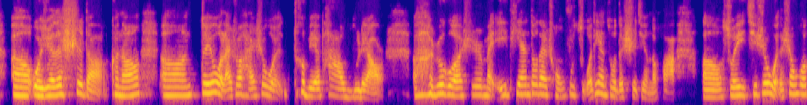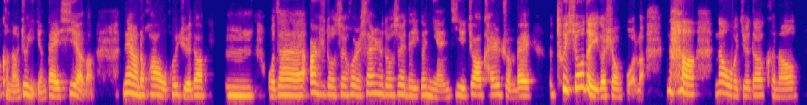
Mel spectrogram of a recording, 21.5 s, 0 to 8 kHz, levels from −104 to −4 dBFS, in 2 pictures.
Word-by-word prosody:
呃， 195 -2 +6
我 195 -3 +8
觉 195 +2 +6
得 215 +2 +5
是 230 +2 +3
的， - - +1
可 215 - 0
能， 195 +4 +4 0.3
嗯， 195 0 +2
对 245 - +4
于 - - +7
我 260 -4 +6
来 - - +2
说 220 +4 +1
还 180 -3 -3
是 225 +5 -5
我 190 -5 -1 0.2
特 275 0 -2
别 175 -2 +2
怕 175 0 -3
无 160 -1 -6
聊 160 -1 +2
儿。 - - -3 0.4
啊， 200 +4 0
如 225 +2 +2
果 190 -3 +4
是 205 +2 -6
每 185 -3 -2
一 180 - -5
天 220 +2 -2
都 230 0 -2
在 220 -2 +3
重 175 -5 -8
复 210 - -10
昨 190 - -5
天 240 -3 -1
做 190 -3 -5
的 160 -1 -4
事 170 +1 -4
情 155 -4 -9
的 130 - -6
话， - - -7 0.4
呃， 160 -1 +1
所 190 +4 -1
以 195 -1 +1
其 200 +4 -4
实 245 +4 +2
我 250 - +4
的 - - -4
生 225 +6 -1
活 215 -1 +1
可 185 - -5
能 140 -1 -5
就 225 - 0
已 185 - -3
经 135 -3 -10
代 180 0 +3
谢 175 +7 -2
了， - - -4 0.4
那 255 - -1
样 230 -3 +4
的 205 - +1
话 210 0 +1
我 175 - -1
会 220 +6 -5
觉 165 -5 0
得， 195 - +2 0.4
嗯， 190 -1 -1 0.2
我 185 - -2
在 200 -1 +1
20 260 -5 +2
多 205 -1 -4
岁 210 +2 -7
或 220 +1 -4
者 200 - -3
30 240 +3 -3
多 210 -1 -5
岁 220 +1 -4
的 195 -2 -6
一 180 - -5
个 205 +2 -6
年 160 -5 -7
纪 185 +1 -5
就 200 - -5
要 205 - +6
开 205 +1 -4
始 220 - -1
准 180 -7 -6
备， 185 +2 +5 0.3
呃， 220 - -9
退 335 - +4
休 375 +5 +2
的 - - +8
一 175 - +3
个 180 +2 +6
生 175 -2 -2
活 - - -8
了， - - -5 0.3
那 300 0 0 0.5
那 255 +2 0
我 210 -5 -1
觉 180 0 -7
得 200 +2 -2
可 195 - -10
能， 170 +1 -3
195 Hz, 285 characters per minute, -21 LUFS, 180-220 Hz, 0.5 s, 我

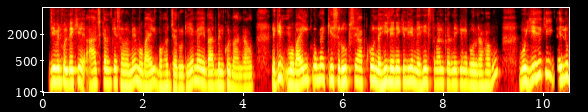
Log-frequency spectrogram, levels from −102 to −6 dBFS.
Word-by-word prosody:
जी 170 +1 +5
बिल्कुल, 165 -1 +4
देखिए, 155 +1 +2
आज 150 +1 -5
कल 160 -2 0
के 165 0 +1
समय 140 -4 -2
में 155 +5 0
मोबाइल 145 -1 0
बहुत 130 0 -3
ज़रूरी 120 0 -2
है, 160 - +2
मैं 175 -1 0
ये 155 - +3
बात 135 -1 -1
बिल्कुल 135 +1 0
मान 115 -2 -6
रहा 115 0 -6
हूँ। 120 +2 -8 0.4
लेकिन 190 +6 0
मोबाइल 145 +4 +2
को 185 +1 0
मैं 190 0 0
किस 185 -1 -2
रूप 165 0 +5
से 185 - -1
आपको 165 +2 +1
नहीं 160 +1 +3
लेने 165 -1 +5
के 170 - -1
लिए, 170 0 +2
नहीं 155 +1 +1
इस्तेमाल 155 -1 -4
करने 150 0 -1
के 155 0 -3
लिए 150 0 -1
बोल 135 -1 +1
रहा 135 +1 -3
हूँ। 200 - -4 0.4
वो 170 +2 +6
ये 185 +7 0
है 245 - 0
कि 250 -2 -4
कई 180 - +4
लोग 215 +1 -1
155 Hz, 255 wpm, -22 LUFS, 140-170 Hz, 0.4 s, वो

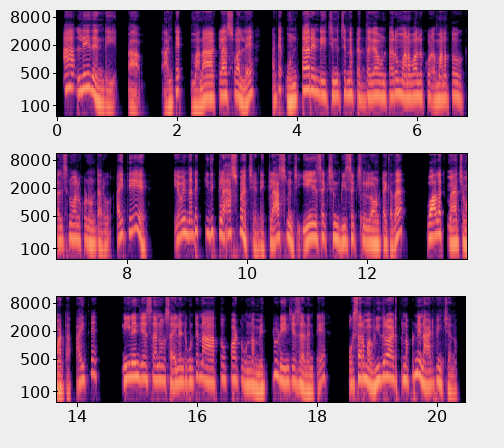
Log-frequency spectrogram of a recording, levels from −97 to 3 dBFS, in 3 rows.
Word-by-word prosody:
అహా! 250 +1 +4 0.2
లేదండి. 140 - +2 0.4
ఆహ్, - - -1 0.5
అంటే 115 +1 -1 0.3
మన 100 +5 0 0.2
క్లాస్ 165 0 +2
వాళ్ళే. 130 -5 +2 0.4
అంటే 135 - -4 0.2
ఉంటారండి 200 - +4
చిన్న, 165 -1 -1
చిన్న 175 -1 -1
పెద్దగా 155 +3 +1
ఉంటారు. 160 +2 -1
మన 150 - +3
వాళ్ళు 160 0 +2
కూడా 150 -4 -3
మనతో 145 +3 -1 0.2
కలిసిన 145 +4 -4
వాళ్ళు 165 -1 0
కూడా 145 -3 -1
ఉంటారు. 125 -3 -4 0.2
అయితే 205 +5 -1 0.7
ఏమైందంటే, 205 +4 +1 0.2
ఇది 220 +2 -2
క్లాస్ 215 +1 +4
మ్యాచండి. 120 - -1
క్లాస్ 180 +7 +3
నుంచి 140 -7 -2 0.2
ఏ - - +7 0.2
సెక్షన్, 170 -1 -1
బి 145 - +1
సెక్షన్ 160 -1 -3
ఇలా 135 -1 +2
ఉంటాయి 130 +1 -2
కదా! 115 - +4 0.5
వాళ్ళకి 185 +2 +6
మ్యాచ్ 135 0 +2
మాట. 115 -1 0 0.2
అయితే 180 +8 -5 0.5
నేనేం 205 +3 +4
జేశాను 185 -1 +1
సైలెంట్‌గుంటే 160 +5 -1
నాతో 165 +2 +1
పాటు 180 -1 -1
ఉన్న 140 0 +1
మిత్రుడు 175 - -3
ఏం 160 - -1
చేశాడంటే, 130 -6 -1 0.5
ఒకసారి 190 +7 +2
మా - - +4
వీధిలో 195 +6 +3
ఆడుతున్నప్పుడు 185 +3 -2
నేను 170 -9 +4
ఆడిపించాను. 135 -8 -4
160 Hz, 160 wpm, -25 LUFS, 140-185 Hz, 0.7 s, ఏ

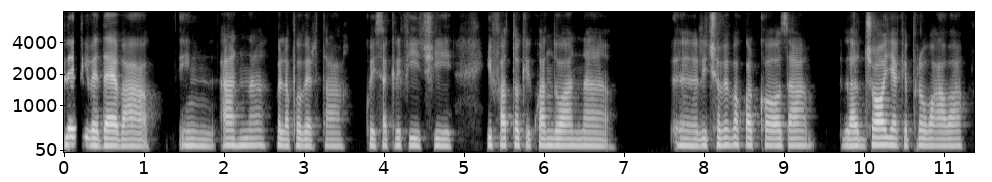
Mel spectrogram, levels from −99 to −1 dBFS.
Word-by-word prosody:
...lei 170 0 +7
rivedeva 145 -2 +3 0.2
in 145 -2 -3
Anna 155 0 -1
quella 150 -2 +1
povertà, 145 -1 -3 0.2
quei 150 - -2
sacrifici; 150 0 -3 0.4
il 160 - 0
fatto 155 0 +1
che 155 -2 -5
quando 150 +1 +1
Anna, 145 -1 0 0.9
uhm, 150 -2 -1
riceveva 160 +3 0
qualcosa, 155 -1 0 0.4
la 150 0 +3
gioia 165 +2 +5
che 155 - -3
provava 150 0 -1
150 Hz, 105 wpm, -23 LUFS, 145-155 Hz, 0.9 s, lei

